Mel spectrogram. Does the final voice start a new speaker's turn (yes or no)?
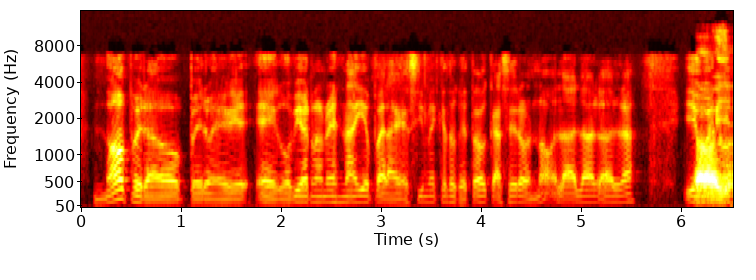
no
